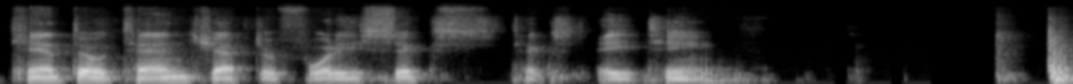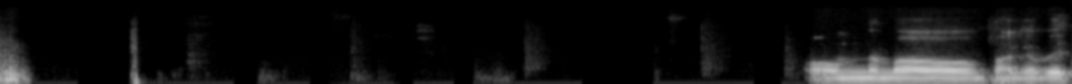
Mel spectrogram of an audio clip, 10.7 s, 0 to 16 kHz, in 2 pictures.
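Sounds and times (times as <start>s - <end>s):
speech: 0.1s - 3.8s, 9.4s - 10.7s
door pushed closed with a solid thud: 5.0s - 5.6s.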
